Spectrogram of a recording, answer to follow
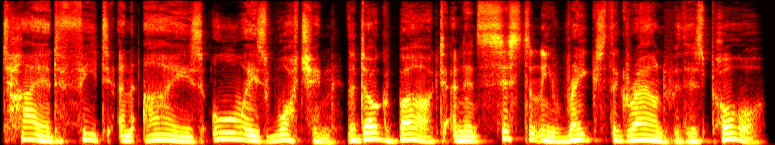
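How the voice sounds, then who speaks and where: A man playing a composed, wry fantasy adventurer for a video game, speaking in a measured, literary, theatrical way. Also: medium pitch, no room sound, studio quality, lightly acted. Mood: grave, hushed narration. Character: male fantasy adventurer hero narrating his exploits, composed, wry. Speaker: video game player-character voice actor. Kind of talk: dramatic fantasy game voice lines and narration.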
